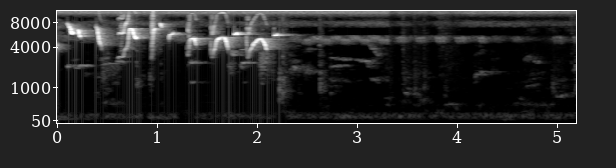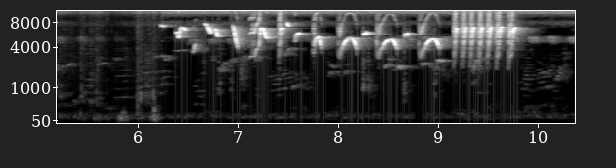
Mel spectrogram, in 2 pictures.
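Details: Free-living kowul pouring out a high twittering song of repeated arched whistles, a quiet gap with a low thud, then another burst ending in a rapid buzzy trill.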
